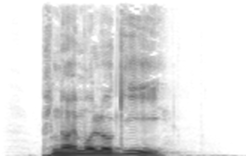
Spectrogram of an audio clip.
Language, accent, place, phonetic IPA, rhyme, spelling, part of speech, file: German, Germany, Berlin, [pnɔɪ̯moloˈɡiː], -iː, Pneumologie, noun, De-Pneumologie.ogg
- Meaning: pneumology, pulmonology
